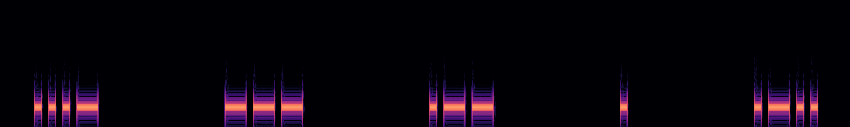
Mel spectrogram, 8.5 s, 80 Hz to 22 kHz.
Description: Morse code, heard as a keyed tone, about 17 wpm, spaced as for 6 wpm, 700 Hz. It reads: VOWEL
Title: 6x Character Spacing - Top 500 Words - 17wpm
